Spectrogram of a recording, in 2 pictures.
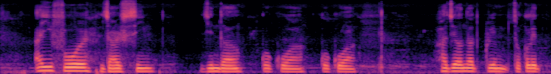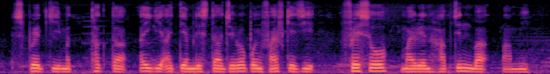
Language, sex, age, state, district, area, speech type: Manipuri, male, 18-30, Manipur, Churachandpur, rural, read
